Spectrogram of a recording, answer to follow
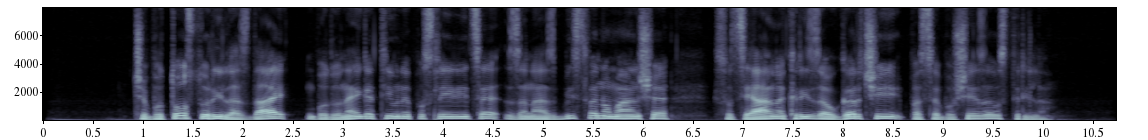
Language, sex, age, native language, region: Slovenian, male, 30-49, Slovenian, Central Slovenia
